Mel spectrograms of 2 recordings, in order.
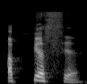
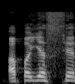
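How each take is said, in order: First: The p runs straight into the y. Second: A full vowel separates the p and y. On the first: The speaker calls it right. "आधा प है" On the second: The speaker calls it wrong. "अपयस्य नहीं है"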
